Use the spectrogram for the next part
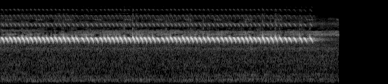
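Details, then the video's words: High, ringing cricket chirring, rapidly pulsed and level in pitch, continues for about three seconds, then fades and cuts off into silence. "សំឡេងសត្វចង្រិត ។ Crickets sound"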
